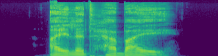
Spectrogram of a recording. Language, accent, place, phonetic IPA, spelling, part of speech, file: German, Germany, Berlin, [ˌaɪ̯lət hɛɐ̯ˈbaɪ̯], eilet herbei, verb, De-eilet herbei.ogg
- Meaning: second-person plural subjunctive I of herbeieilen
